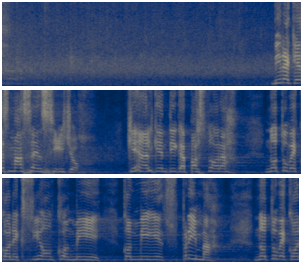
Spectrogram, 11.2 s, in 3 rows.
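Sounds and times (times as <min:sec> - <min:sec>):
audience applause: 0:00.0 - 0:03.4
speech: 0:03.4 - 0:11.1.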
